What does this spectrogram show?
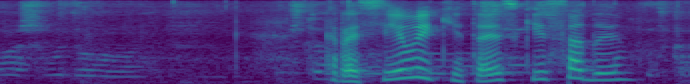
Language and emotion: Russian, positive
